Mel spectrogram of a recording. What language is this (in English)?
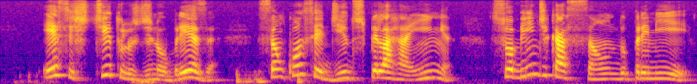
Portuguese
